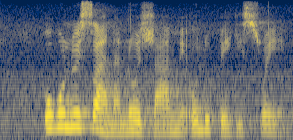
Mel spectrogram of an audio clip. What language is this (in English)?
Zulu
